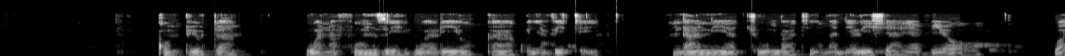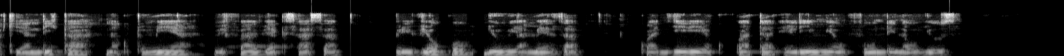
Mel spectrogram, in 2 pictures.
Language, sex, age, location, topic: Swahili, male, 25-35, Dar es Salaam, education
